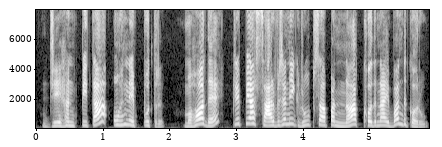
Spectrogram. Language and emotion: Maithili, disgusted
